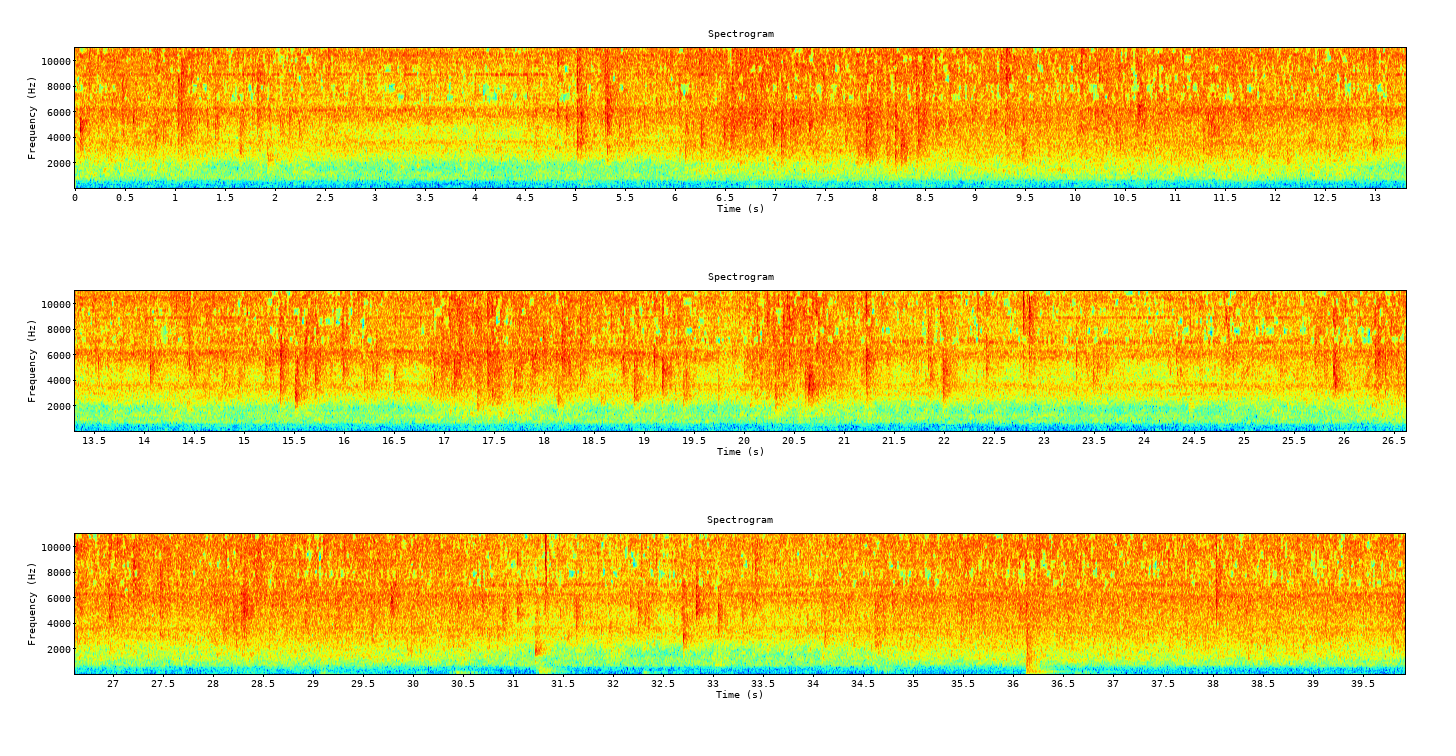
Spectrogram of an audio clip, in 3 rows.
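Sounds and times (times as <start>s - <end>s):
shower water spraying: 25.8s - 39.9s.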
